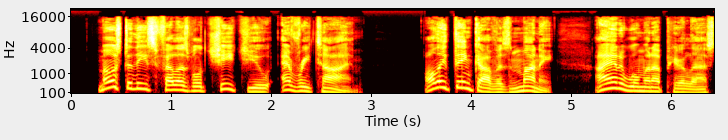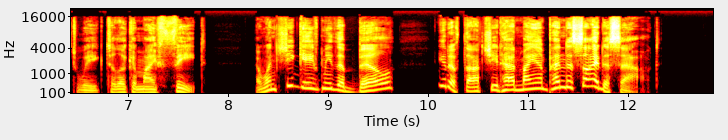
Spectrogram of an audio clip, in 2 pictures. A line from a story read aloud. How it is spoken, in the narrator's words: told in a high, mincing shout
